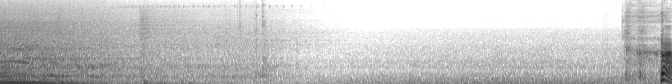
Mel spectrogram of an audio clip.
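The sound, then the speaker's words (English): A hearse engine revs loudly, its pitch falling as the vehicle speeds away from a bar and fades into a low rumble, followed by a brief sharp noise at the very end. “No one thankfully came after them as they quietly turned on the engine and streaked away.”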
